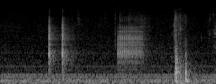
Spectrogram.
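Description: Paperback books being handled: two light clicks, then a short rustle past the one-second mark and a knock near the end as one book is set down and the next is reached for. A faint steady hum runs underneath.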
